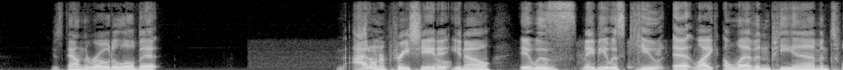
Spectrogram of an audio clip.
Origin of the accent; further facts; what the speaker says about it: Illinois, United States; Yeah, see, I'm way down there from down south, down in the 618 area code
